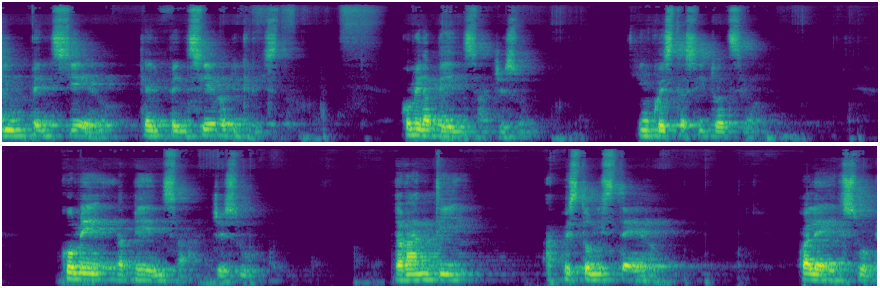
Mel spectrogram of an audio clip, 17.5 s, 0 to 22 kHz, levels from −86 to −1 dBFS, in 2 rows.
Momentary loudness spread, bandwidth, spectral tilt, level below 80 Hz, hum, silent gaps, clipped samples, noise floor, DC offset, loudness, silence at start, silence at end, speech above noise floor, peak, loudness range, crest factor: 19 LU; over 20 kHz; -3.5 dB/octave; -54 dBFS; none; none; under 0.1%; -73 dBFS; under 0.1%; -18 LUFS; 0 s; 0 s; 54 dB; 0 dBFS; 4 LU; 20 dB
